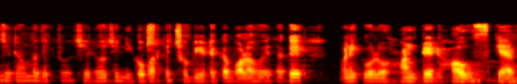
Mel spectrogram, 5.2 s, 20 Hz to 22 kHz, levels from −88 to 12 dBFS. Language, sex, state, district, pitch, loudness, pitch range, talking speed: Bengali, male, West Bengal, Kolkata, 130 Hz, -18 LUFS, 125-150 Hz, 220 wpm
